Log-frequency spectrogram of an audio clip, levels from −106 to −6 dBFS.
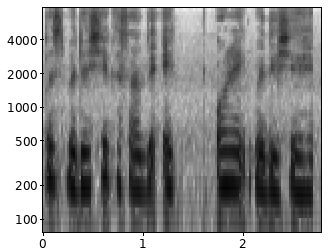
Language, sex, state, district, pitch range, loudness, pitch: Hindi, female, Arunachal Pradesh, Papum Pare, 180-215 Hz, -18 LUFS, 195 Hz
